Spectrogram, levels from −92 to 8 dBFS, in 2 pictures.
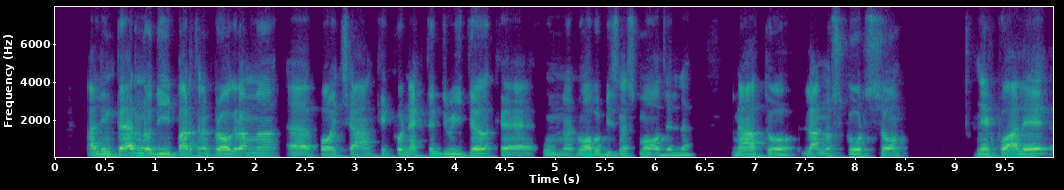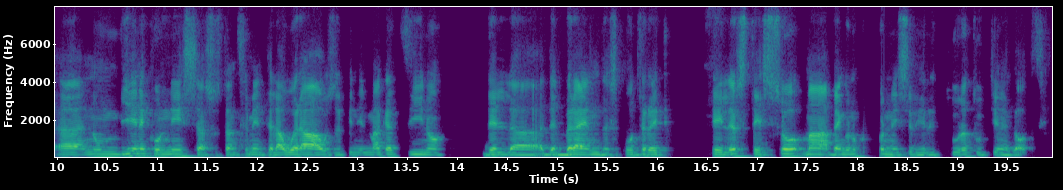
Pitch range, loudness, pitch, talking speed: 105-120 Hz, -24 LUFS, 110 Hz, 130 wpm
